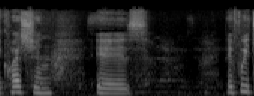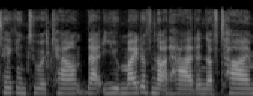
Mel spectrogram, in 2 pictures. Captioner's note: speaking French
